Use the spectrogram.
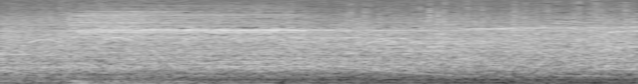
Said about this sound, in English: Crowd on its feet here at Murphy Center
